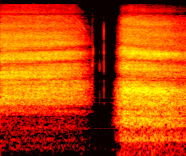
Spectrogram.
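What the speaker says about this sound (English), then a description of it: "take a deep breath in and a deep breath out" A deep, audible breath drawn in and let out again, close and unhurried, with a soft airy hiss on each phase and a brief quiet pause between them; no talking.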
